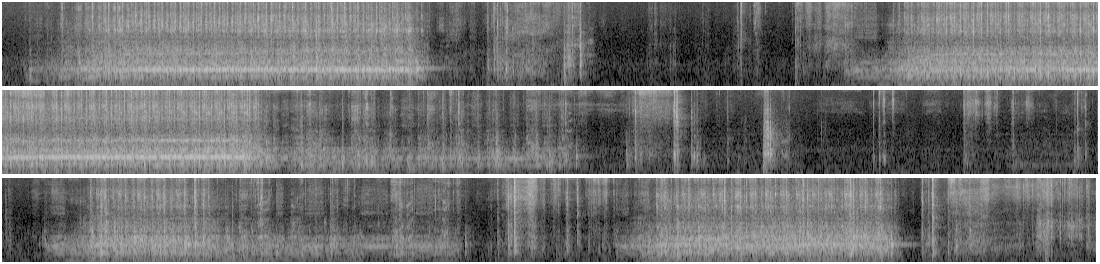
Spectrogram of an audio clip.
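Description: Electric sewing machine stitching fabric in four runs of about three to five seconds each, its motor running at a steady pitch and stopping between runs. Short clicks and handling noises fill the pauses.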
